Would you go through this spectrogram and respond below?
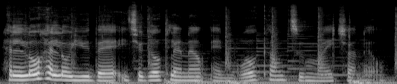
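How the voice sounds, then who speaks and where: A woman's voice: on the low side, normal speed, music in the background. A young woman with a Ghanaian accent, hosting a cooking tutorial in a friendly, instructive voice-over with chatty asides. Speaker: cooking channel host.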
